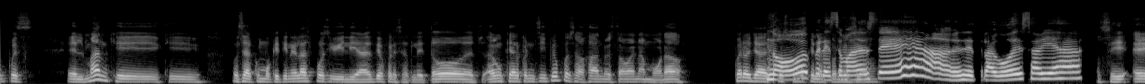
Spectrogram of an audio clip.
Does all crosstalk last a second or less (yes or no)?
no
